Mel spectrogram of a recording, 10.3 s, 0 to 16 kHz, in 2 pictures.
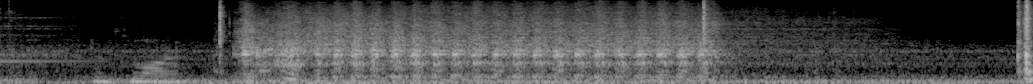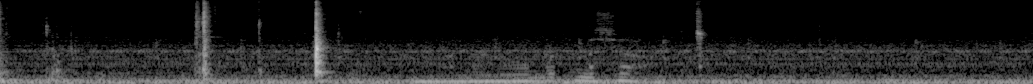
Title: Bmw x5 2006 3.0i cranking wont start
